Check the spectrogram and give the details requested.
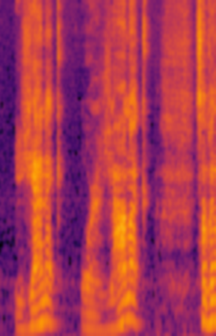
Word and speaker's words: Canik: because I understand that country of origin, it's pronounced Canik or Canik, something like that.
